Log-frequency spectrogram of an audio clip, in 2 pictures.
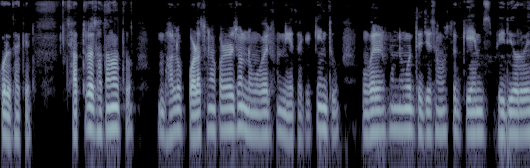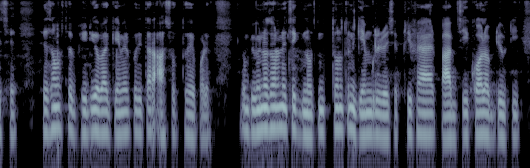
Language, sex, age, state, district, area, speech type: Bengali, male, 18-30, West Bengal, Jhargram, rural, spontaneous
